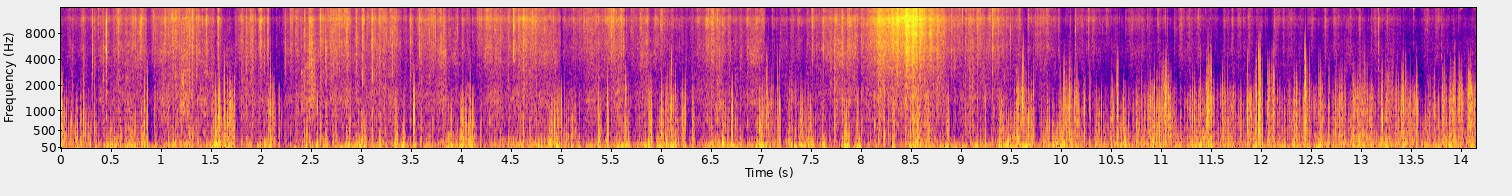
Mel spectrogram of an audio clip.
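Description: Heavy wind buffeting on the microphone of a camera mounted on a galloping racehorse, over the uneven thud of its hooves on turf. About eight seconds in, a brief rush of hiss comes as the horse jumps a hedge fence.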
